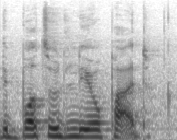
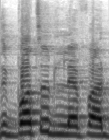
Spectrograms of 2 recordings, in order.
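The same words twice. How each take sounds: First: Leopard is said the Nigerian school way. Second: Leopard is said the standard way. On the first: This is how many grew up saying it. The speaker calls it wrong. "A lot of people grew up calling it The Bottled Leopard" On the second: This is how the word is properly pronounced. The speaker calls it right. "leopard is pronounced as leopard"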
